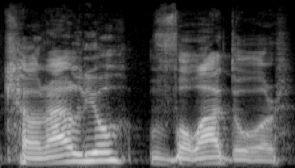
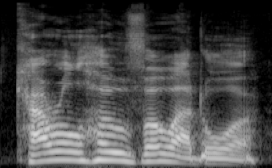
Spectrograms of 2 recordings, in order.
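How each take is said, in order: First: The first word sounds like one whole word. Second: The first word sounds split into two parts. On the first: The speaker calls it right. "it's actually" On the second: The speaker calls it wrong. "my original dumb fourteen year old pronunciation of it"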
